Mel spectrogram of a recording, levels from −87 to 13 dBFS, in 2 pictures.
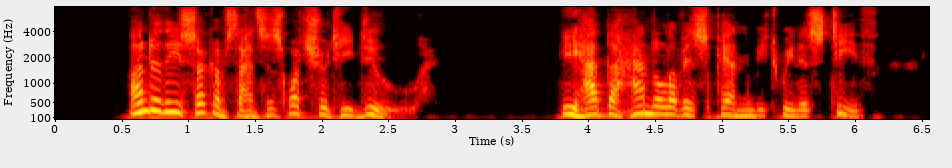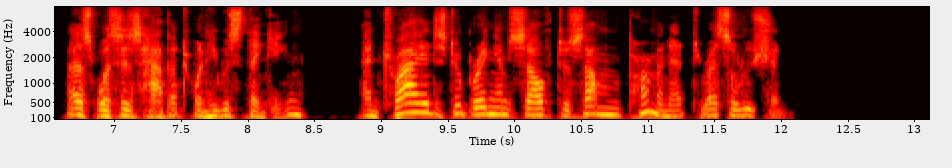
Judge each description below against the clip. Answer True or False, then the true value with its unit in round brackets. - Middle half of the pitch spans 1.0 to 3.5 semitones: False (4.3 semitones)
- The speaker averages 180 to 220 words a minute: False (155 wpm)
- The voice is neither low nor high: True (170 Hz)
